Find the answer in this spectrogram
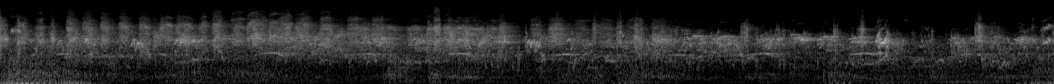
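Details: Budgerigars calling in an aviary, a sustained chorus of shrill chirps and scratchy, squawky warbles from many birds at once.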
